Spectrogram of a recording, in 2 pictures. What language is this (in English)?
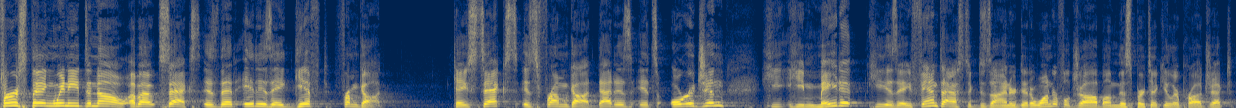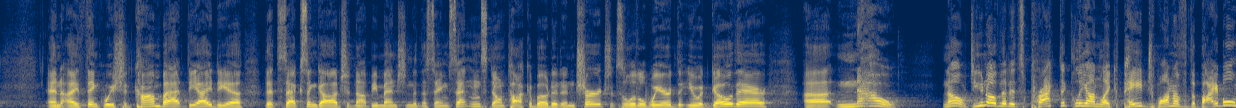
English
